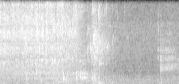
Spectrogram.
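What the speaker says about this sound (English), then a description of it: "So I'm just gonna rinse this off in the sink." Water runs steadily from a kitchen sink tap over a loaf of old bread being rinsed, a continuous close splashing hiss that eases slightly toward the end, with no talking.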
